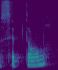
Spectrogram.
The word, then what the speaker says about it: septembre: If you pronounce the number 7, we don't say the P, but for September we do pronounce it. So septembre, octobre, novembre, décembre.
